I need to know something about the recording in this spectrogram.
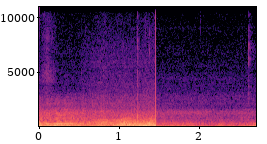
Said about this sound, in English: Keep that thunder in. the thunder's picking up on my mic. It's insane.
